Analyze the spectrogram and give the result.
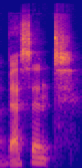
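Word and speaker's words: Bessent: So, still if you missed the early part of the stream, uh, Secretary uh, Bessant, that's how you say his name. I probably mispronounced it multiple times on the stream.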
